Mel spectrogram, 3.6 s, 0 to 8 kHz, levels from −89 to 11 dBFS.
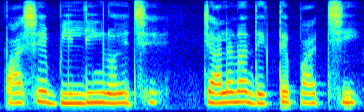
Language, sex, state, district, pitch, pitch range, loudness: Bengali, female, West Bengal, Cooch Behar, 260 Hz, 250-270 Hz, -15 LUFS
